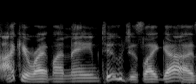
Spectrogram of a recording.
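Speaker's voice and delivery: ordinary talk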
